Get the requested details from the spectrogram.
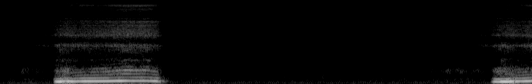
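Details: Real, unprocessed recording of snoring during sleep: loud, deep buzzing snore about a second long, long quiet pause, then the next snore; vibrating airway noise.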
